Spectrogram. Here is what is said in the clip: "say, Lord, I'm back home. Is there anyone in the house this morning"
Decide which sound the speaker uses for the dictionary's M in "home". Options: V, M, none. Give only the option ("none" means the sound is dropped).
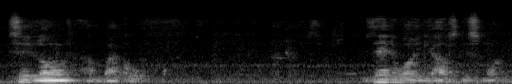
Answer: none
